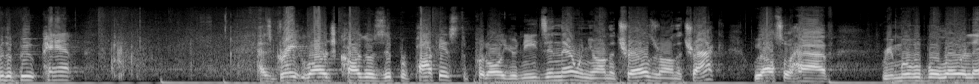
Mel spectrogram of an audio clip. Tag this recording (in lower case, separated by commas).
speech, music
